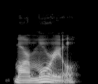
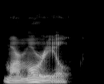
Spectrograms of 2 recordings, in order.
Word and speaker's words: marmoreal: In line 9, marmoreal, not marmoreal.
